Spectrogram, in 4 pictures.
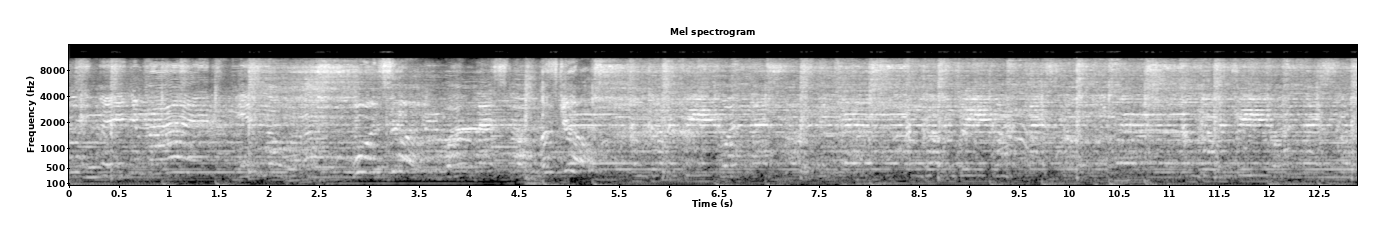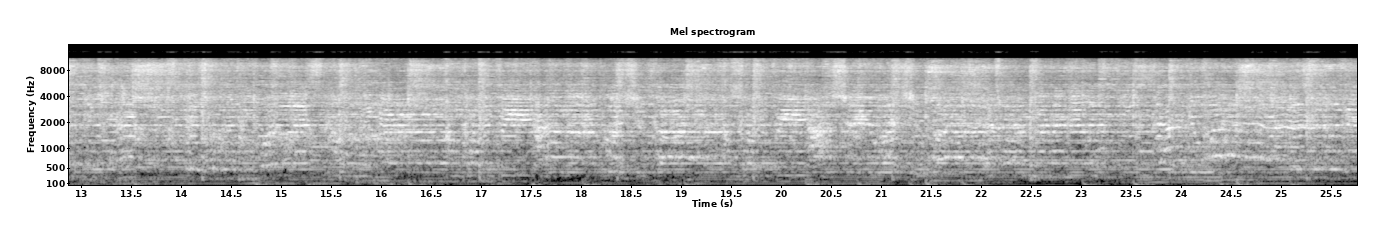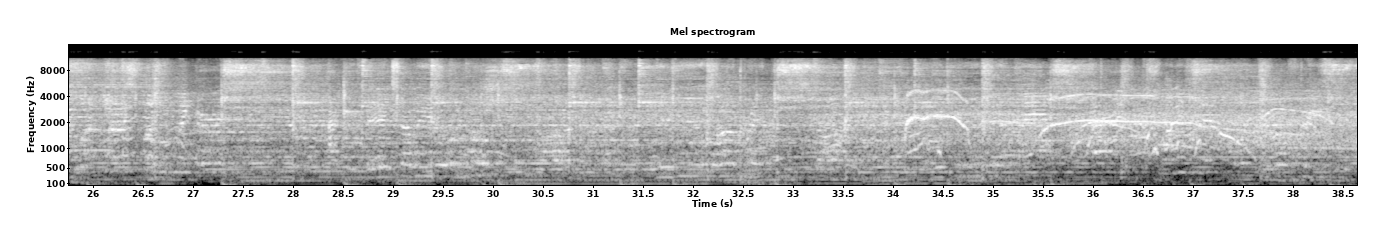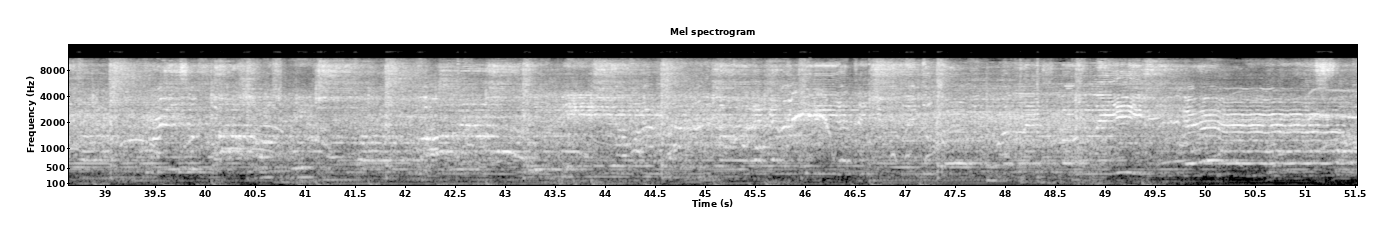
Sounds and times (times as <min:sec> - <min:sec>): Male singing: 0:00.0 - 0:27.6, 0:28.3 - 0:51.5
Music: 0:00.0 - 0:51.5.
